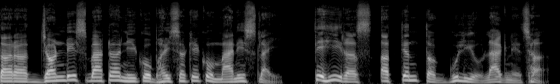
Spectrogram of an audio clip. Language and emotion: Nepali, neutral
